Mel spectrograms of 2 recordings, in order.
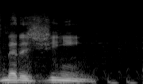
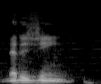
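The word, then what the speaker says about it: Medellín: But it's technically in Colombia is Medigene with a G sound. Medigene.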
